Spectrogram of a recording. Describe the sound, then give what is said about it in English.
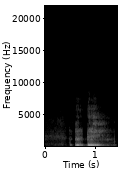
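Throat clearing by a speaker during a church sermon: a few short, rough, guttural bursts, the last one the longest, faint and alone. “I'm sorry, I keep clearing my throat”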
